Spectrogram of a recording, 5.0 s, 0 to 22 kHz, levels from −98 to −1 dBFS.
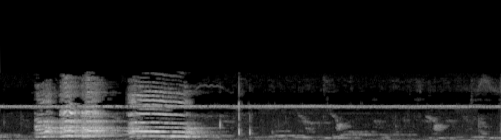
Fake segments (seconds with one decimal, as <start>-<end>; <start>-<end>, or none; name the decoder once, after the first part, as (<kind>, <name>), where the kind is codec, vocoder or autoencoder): none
